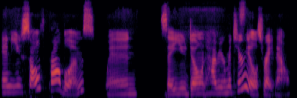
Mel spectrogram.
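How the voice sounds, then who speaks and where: A woman teaching kindergartners in an online classroom lesson, a little tired but calm, patiently explaining classroom rules with affirming murmurs. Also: medium pitch, measured pace.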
